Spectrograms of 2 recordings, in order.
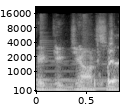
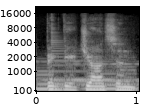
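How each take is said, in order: First: It is said in a put-on accent. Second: It is said plainly in his normal voice.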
